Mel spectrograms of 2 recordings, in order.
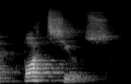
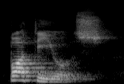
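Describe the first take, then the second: First: The middle T sounds like TS. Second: The middle T sounds like plain T. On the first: "eu estou dizendo agora no latim eclesiástico" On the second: "como seria no latim reconstituído este som de T I U"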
